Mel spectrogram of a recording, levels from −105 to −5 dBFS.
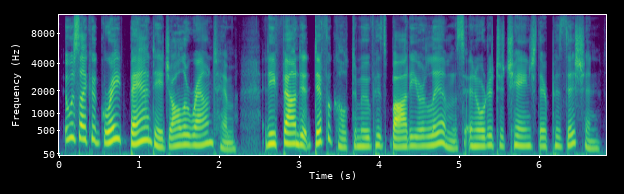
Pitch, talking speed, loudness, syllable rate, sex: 195 Hz, 230 wpm, -20 LUFS, 5.6 syllables/s, female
